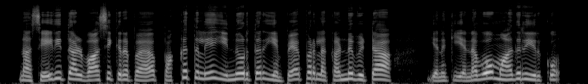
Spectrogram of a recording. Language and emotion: Tamil, disgusted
